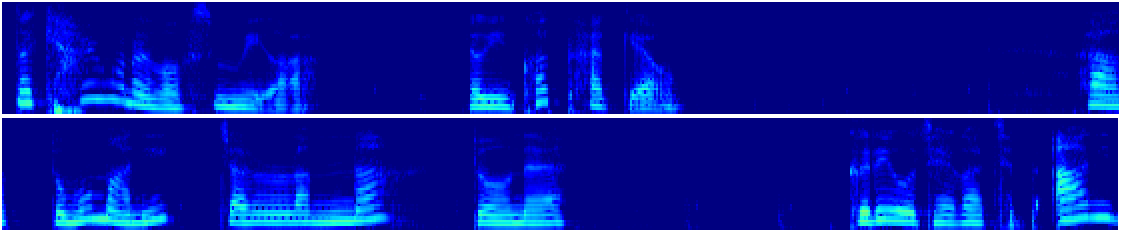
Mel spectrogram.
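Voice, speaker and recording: A woman with a sore throat from a cold, speaking through a voice changer in halting, flustered, casual game commentary. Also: on the high side, a little mellow, no echo. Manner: halting, easily flustered, apologetic. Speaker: gaming YouTuber. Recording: dull, lo-fi, dry sound.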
